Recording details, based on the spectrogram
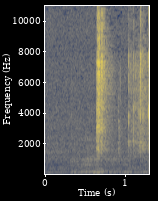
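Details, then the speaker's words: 2004 Chevy Avalanche passenger door lock actuator, old unit removed and tested with the button: brief strained whir with gritty crunching inside the motor, gears worn; actuator judged done and replaced. "Oh yeah. Kind of works, but inside that motor you can hear some crunching for sure. Say the actuator's done, and hopefully the new one will do the trick."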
